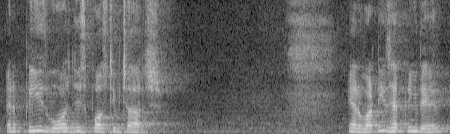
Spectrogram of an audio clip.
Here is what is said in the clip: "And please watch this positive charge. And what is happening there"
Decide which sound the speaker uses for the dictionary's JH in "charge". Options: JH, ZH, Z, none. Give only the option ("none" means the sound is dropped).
JH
